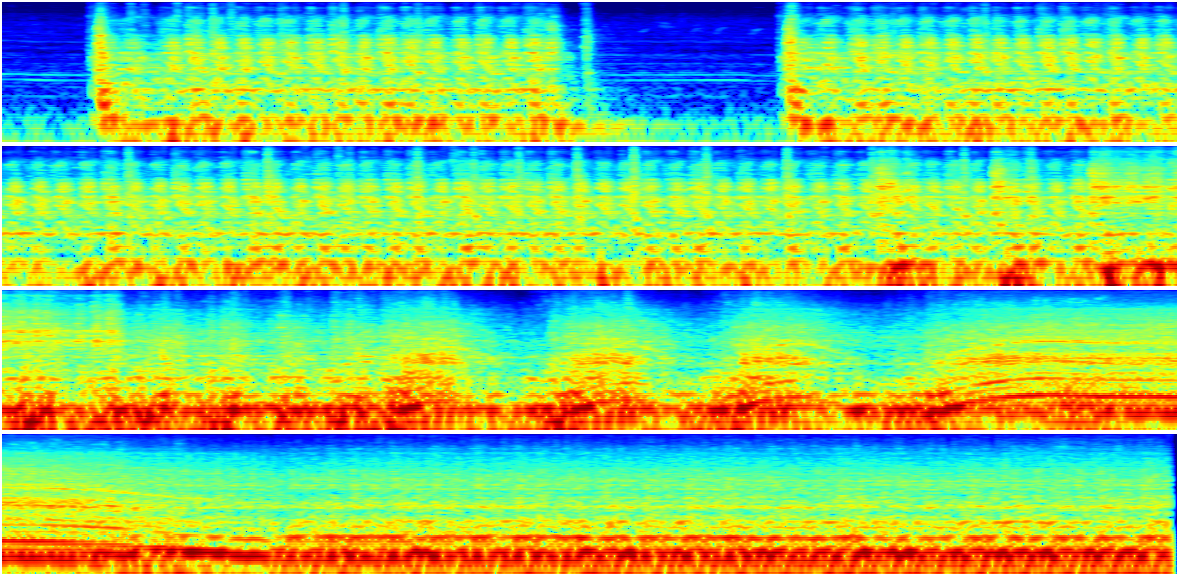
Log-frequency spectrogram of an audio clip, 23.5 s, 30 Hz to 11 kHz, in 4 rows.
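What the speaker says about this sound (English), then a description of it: "My 66 912 had mercy on me. It cranked up easily with its newly rebuilt carburetors." A 1966 Porsche 912 with freshly rebuilt carburetors cranks briefly, catches, and settles into a loud, steady idle with a few throttle blips and revs, heard up close.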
